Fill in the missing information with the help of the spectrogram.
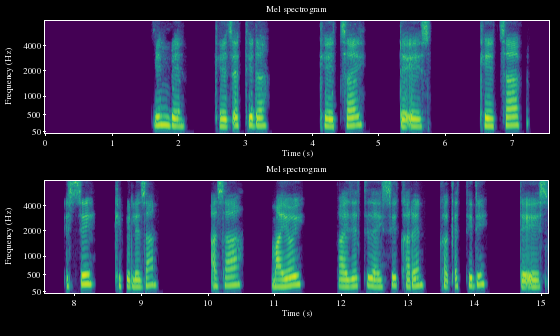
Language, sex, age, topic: Gamo, male, 25-35, government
